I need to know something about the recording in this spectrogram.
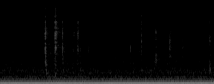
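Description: Computer keyboard typing: a few scattered keystrokes, over a steady low hum.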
